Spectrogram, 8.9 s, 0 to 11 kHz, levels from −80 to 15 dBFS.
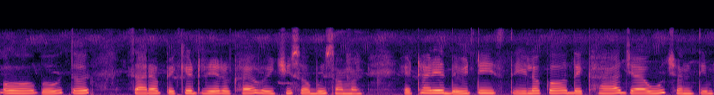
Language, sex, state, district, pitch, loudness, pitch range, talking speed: Odia, female, Odisha, Malkangiri, 260 Hz, -16 LUFS, 245-280 Hz, 85 wpm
